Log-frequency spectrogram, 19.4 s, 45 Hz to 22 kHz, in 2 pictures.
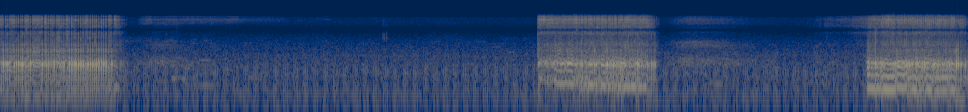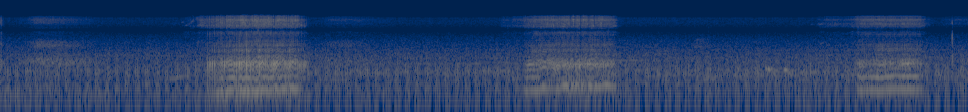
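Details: Unedited recording of a female dog snoring while sleeping on her back, loud enough to be heard across the house: repeated harsh, rattling snores, five or six in twenty seconds, about 17 breaths a minute, each followed by a softer exhale.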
